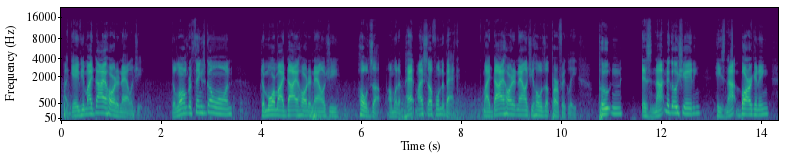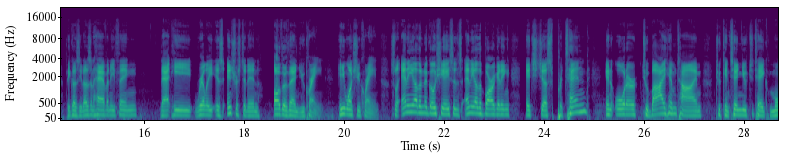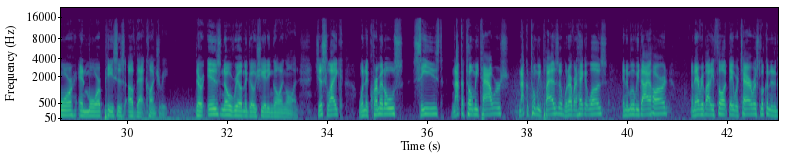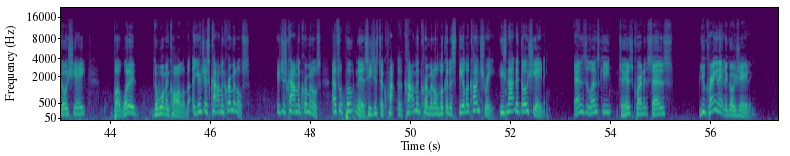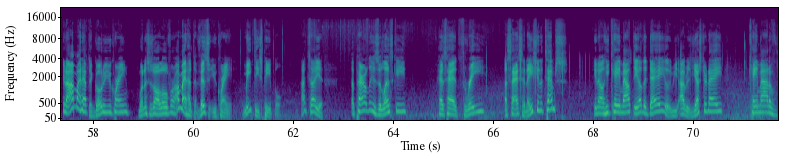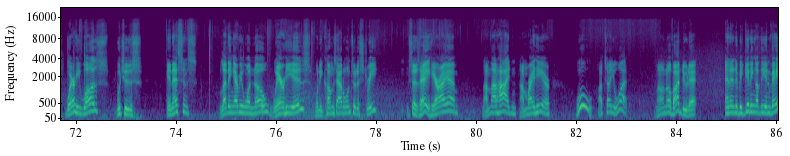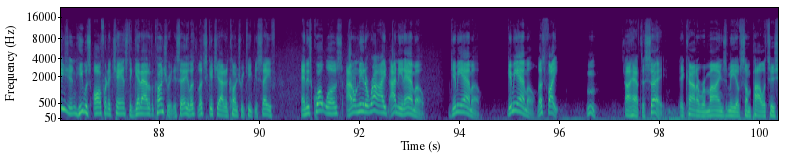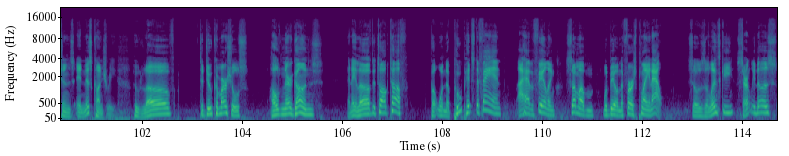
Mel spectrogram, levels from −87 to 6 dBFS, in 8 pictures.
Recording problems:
rain or running water; faint; throughout; 25 dB below the speech

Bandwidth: 15 kHz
